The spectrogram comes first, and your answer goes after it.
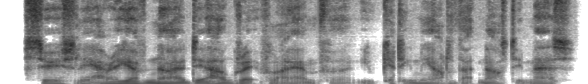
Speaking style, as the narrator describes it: she whispered

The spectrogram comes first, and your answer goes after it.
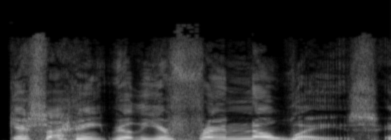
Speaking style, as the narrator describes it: Innocence cried, barely controlling her tears

